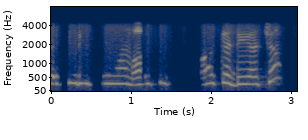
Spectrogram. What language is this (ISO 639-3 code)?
kas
